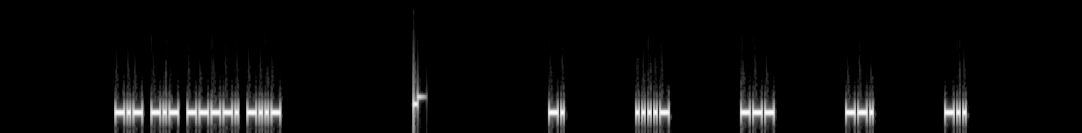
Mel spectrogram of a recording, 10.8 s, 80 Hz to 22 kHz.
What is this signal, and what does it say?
Morse code, heard as a keyed tone, about 40 wpm, spaced as for 16 wpm, 700 Hz. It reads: KK9X N4OGD
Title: USA Call Signs - 8x Character Spacing - 40wpm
